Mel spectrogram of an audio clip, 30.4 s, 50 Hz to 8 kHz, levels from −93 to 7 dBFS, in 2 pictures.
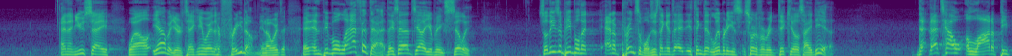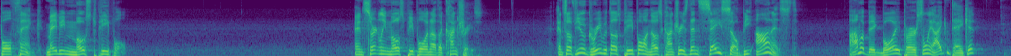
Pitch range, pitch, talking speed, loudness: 140-180 Hz, 155 Hz, 180 wpm, -18 LUFS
